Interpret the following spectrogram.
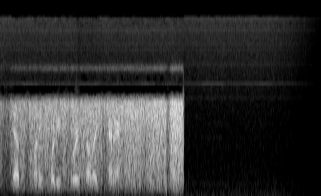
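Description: A brief voice transmission over the aircraft's communication radio: thin, band-limited radio speech lasting about two seconds, cutting off abruptly.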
